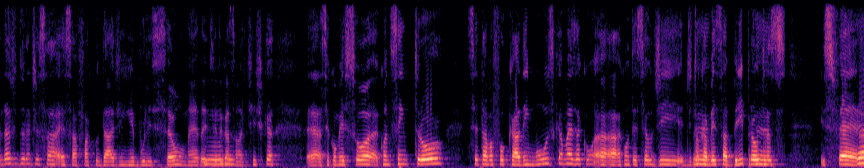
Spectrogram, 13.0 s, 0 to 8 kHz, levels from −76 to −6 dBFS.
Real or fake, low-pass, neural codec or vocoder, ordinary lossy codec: real; none; none; none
